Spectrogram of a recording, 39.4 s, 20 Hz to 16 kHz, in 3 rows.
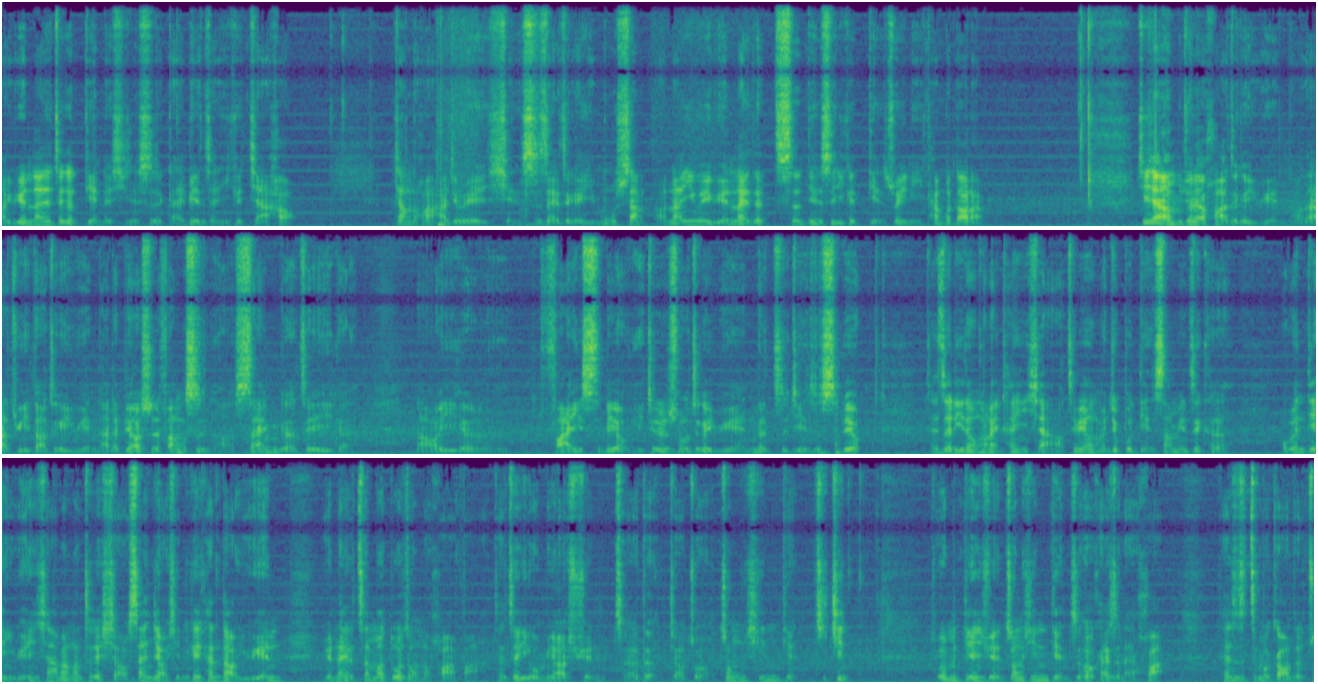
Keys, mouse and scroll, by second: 1.7 click, 22.7 click, 27.8 click, 34.7 click.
